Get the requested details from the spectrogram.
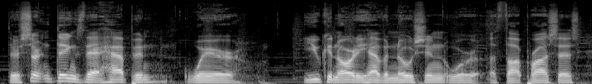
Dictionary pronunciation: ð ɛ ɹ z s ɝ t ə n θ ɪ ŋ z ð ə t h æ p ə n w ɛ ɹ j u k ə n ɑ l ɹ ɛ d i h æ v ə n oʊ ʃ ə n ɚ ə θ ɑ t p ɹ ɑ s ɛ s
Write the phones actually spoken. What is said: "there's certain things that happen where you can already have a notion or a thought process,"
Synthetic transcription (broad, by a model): ð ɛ ɹ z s ɝ t n θ ɪ ŋ z ð ə t h æ p ə n w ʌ ɹ j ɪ k ə n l ɹ ɛ d i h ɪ v ə n oʊ ʃ ə n ɚ ə θ ɑ t p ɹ ɑ s ɛ s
